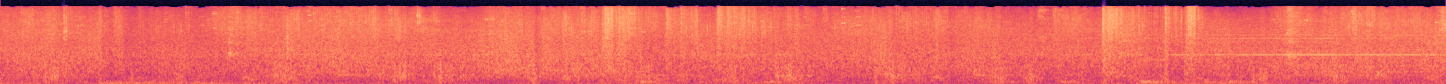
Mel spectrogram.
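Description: A strong wind roars steadily.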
